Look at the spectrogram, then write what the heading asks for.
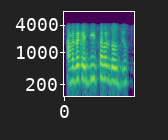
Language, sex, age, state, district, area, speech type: Odia, female, 45-60, Odisha, Bhadrak, rural, conversation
